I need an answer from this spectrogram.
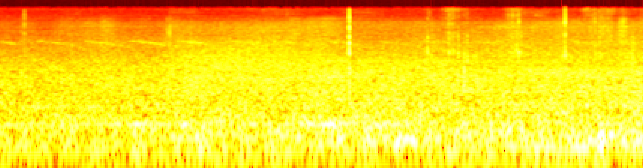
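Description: Low, steady rumble of a train on the railway bridge beside the walkway, growing slowly louder as it approaches, with a few faint clicks.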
